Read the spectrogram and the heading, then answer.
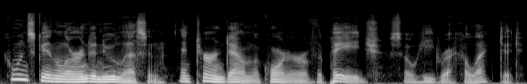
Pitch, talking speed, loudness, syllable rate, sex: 110 Hz, 195 wpm, -16 LUFS, 4.8 syllables/s, male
